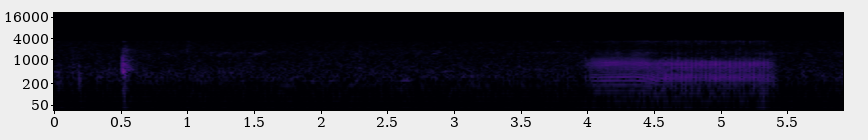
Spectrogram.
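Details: Quiet room noise, then one loud, buzzing, tonal breath lasting over a second: snoring from a sleeping dog named Kenzo.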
